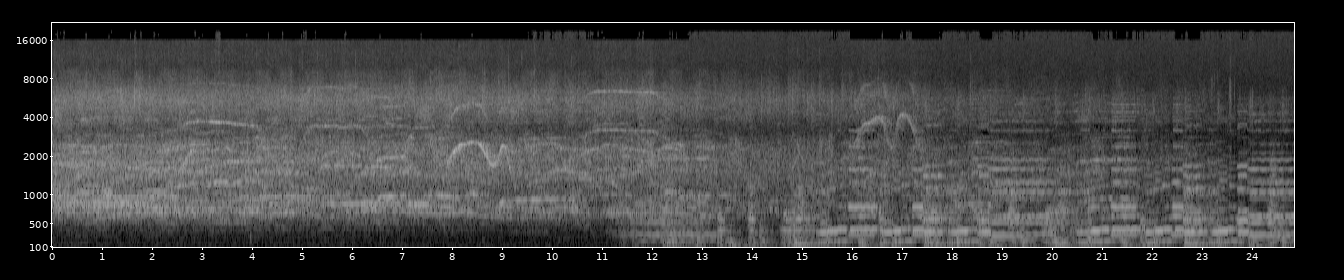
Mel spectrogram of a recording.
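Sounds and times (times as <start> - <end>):
crowd: 0.0 - 24.7.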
